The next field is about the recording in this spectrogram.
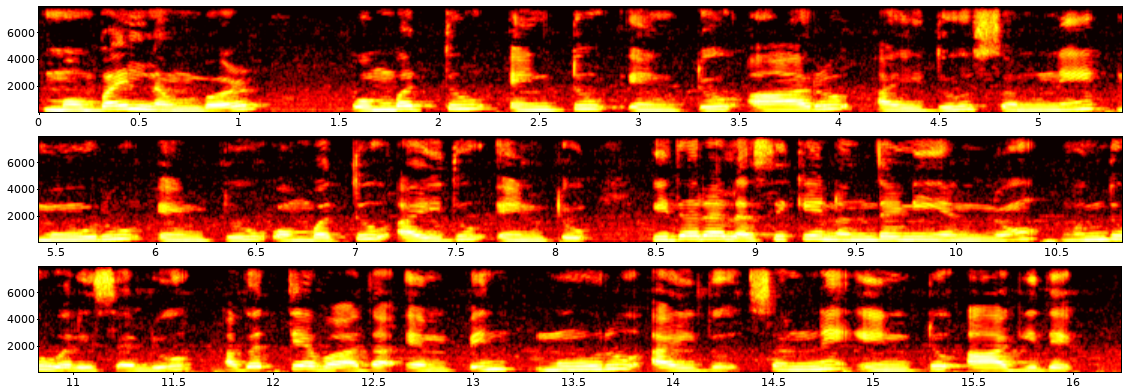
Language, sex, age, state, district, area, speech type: Kannada, female, 18-30, Karnataka, Davanagere, rural, read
